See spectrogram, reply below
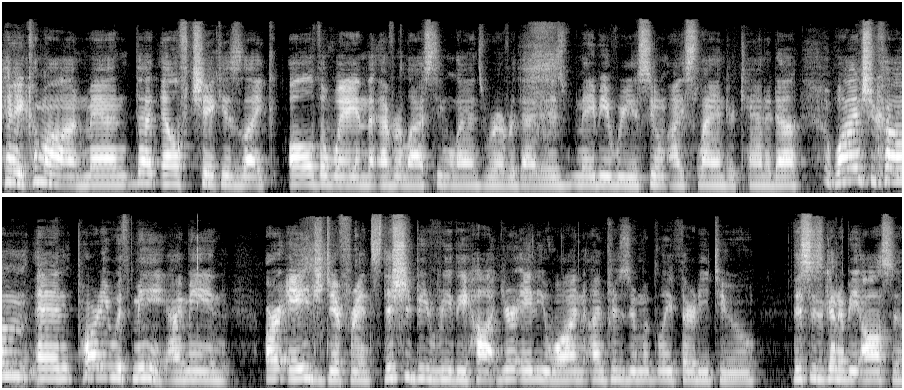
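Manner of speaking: ordinary talk, nothing marked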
